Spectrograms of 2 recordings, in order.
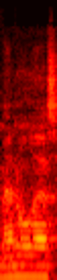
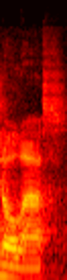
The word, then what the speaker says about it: Manolas: The Koulibaly, Manolas had a little bit of miscommunication.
